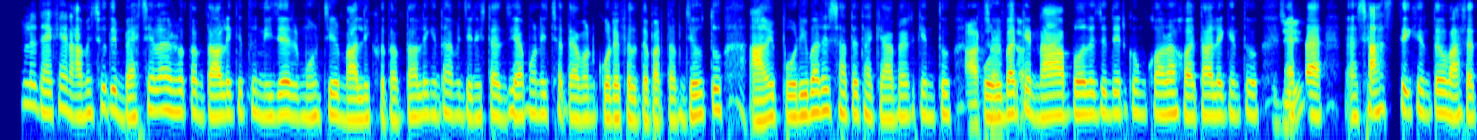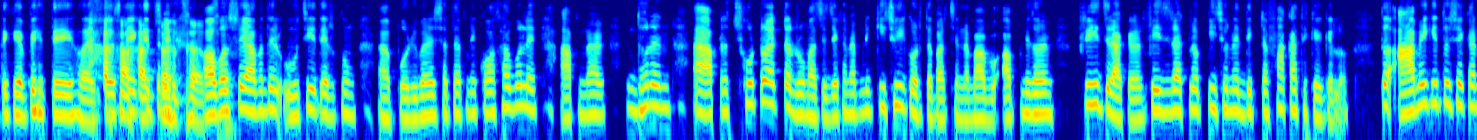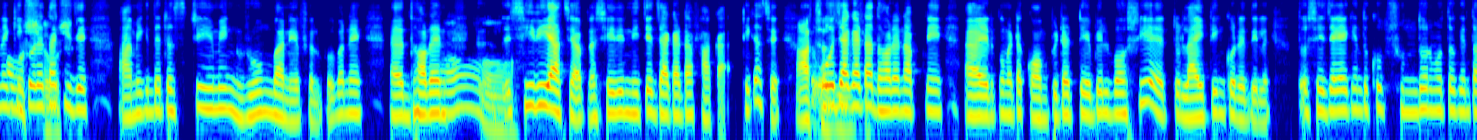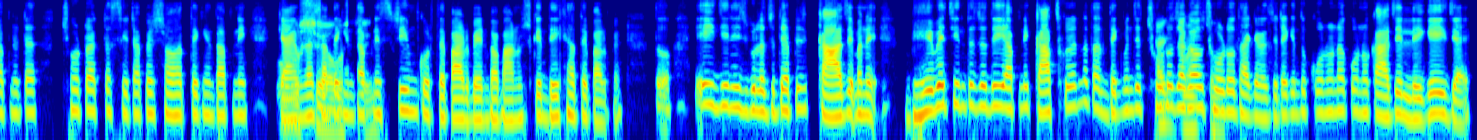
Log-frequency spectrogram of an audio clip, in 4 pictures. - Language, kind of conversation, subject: Bengali, podcast, বাড়ির ছোট জায়গা সর্বোচ্চভাবে কাজে লাগানোর সেরা উপায়গুলো কী?
- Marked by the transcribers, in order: laughing while speaking: "শাস্তি কিন্তু বাসা থেকে পেতেই হয়"; chuckle; laughing while speaking: "আচ্ছা, আচ্ছা, আচ্ছা"; "সহায়তায়" said as "সহাত্তে"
